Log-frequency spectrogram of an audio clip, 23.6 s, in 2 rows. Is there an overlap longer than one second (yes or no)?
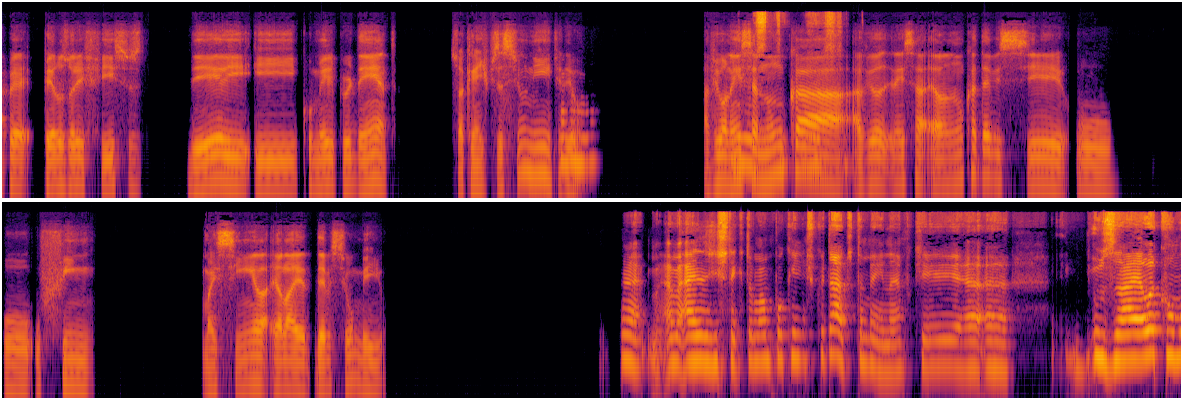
yes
